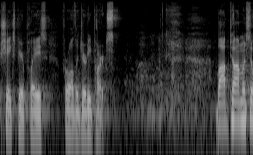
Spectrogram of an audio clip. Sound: laughter

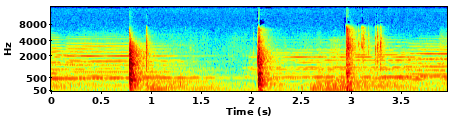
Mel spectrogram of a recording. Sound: thud, thud

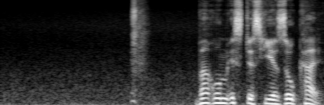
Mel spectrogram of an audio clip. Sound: sneezing

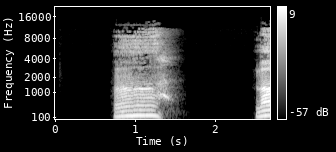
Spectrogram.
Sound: sigh

